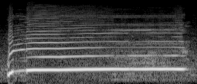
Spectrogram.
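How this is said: It sounds like an excited exclamation.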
